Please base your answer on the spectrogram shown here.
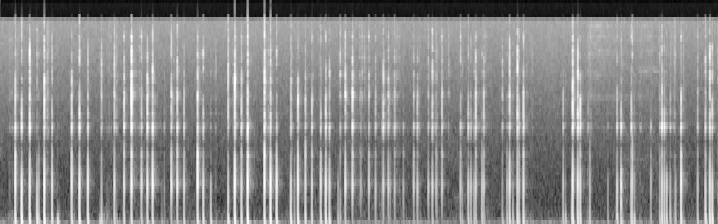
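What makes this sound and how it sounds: A flat, solid, round light-wood disc is held against a microphone and tapped and scratched with fingernails. Quick bursts of short, dry taps with a deep, close thump alternate with softer scratching between them. Each tap dies away almost instantly, with no ring.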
